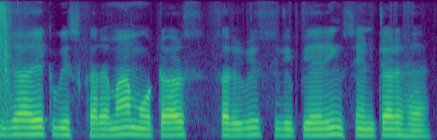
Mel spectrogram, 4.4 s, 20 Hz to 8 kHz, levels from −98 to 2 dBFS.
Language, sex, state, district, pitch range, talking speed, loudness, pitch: Hindi, male, Bihar, Muzaffarpur, 130-145 Hz, 110 wpm, -24 LUFS, 135 Hz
